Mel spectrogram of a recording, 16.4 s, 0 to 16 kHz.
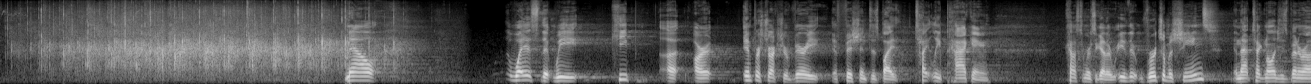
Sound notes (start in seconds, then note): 4.1 applause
